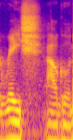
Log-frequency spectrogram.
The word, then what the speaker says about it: Ra's al Ghul: And then in this case, when it comes to Christopher Nolan's version, he's actually trained by Ra's al Ghul, not Ra's, Ra's.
